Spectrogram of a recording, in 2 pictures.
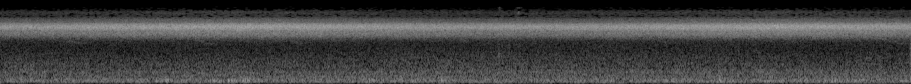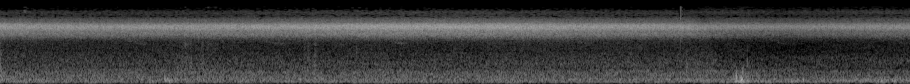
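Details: Very loud cicadas chorusing on May 23rd in Nashville, Tennessee: a continuous, unbroken high-pitched droning buzz that holds steady throughout, with faint rustling and a few soft knocks in the background.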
